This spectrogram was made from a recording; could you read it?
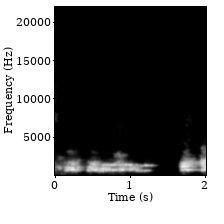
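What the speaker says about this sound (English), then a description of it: "my dogs are going nuts" Several excited pet dogs barking and howling indoors behind barn doors, two long drawn-out bays with a short pause between, loud and close.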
